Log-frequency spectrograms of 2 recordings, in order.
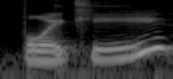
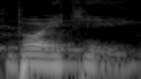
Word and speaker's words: Beuke: you go um Elizabeth say your last name boyi boyi Elizabeth boyi yep that's how you say it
